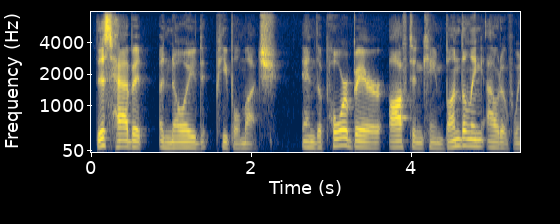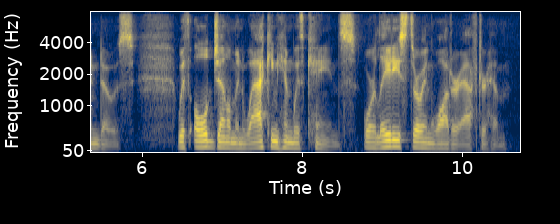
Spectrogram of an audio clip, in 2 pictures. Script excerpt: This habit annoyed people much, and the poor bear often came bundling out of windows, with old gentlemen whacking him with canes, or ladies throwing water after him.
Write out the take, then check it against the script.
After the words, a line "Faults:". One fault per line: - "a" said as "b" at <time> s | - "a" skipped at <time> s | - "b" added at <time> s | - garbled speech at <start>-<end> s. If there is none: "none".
This habit annoyed people much, and the poor bear often came bundling out of windows, with old gentlemen whacking him with canes, or ladies throwing water after him.
Faults:
none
